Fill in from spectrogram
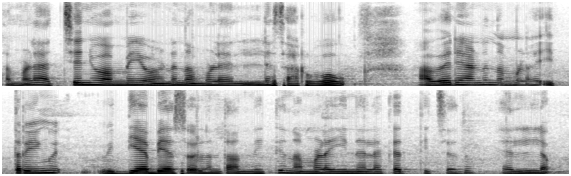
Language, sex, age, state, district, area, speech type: Malayalam, female, 45-60, Kerala, Kasaragod, rural, spontaneous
